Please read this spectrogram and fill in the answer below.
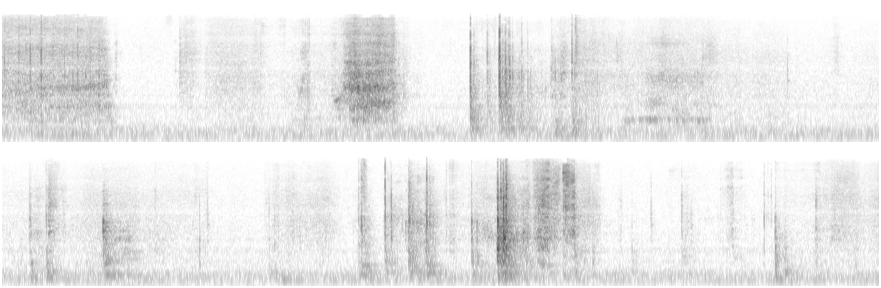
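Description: A rotary cutter rolls through quilt backing fabric along an acrylic ruler at the start. After that comes handling noise: fabric rustling and a scatter of clicks and knocks as the quilt, ruler and cutter are moved about on a cutting mat, loudest in a short burst a little before the end.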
